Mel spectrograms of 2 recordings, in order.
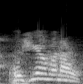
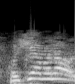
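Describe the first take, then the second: First: Said in the usual way. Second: خوشیاں مناؤ repeated higher, with weight on مناؤ; a preacher driving the line home, higher; emphatic repeat. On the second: Shown as a demonstration. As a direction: lift the pitch and land hard on مناؤ.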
